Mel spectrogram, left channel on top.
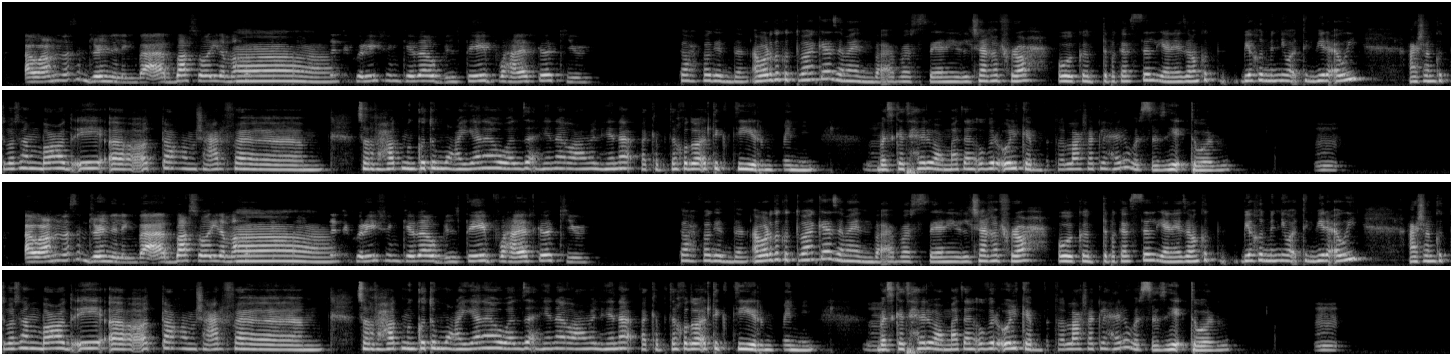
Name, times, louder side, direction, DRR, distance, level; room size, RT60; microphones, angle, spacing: voice 1, 0.2-2.5 3.5-5.9 23.1-23.4 27.6-27.8, right 3 dB, 45° right, 1.0 m, -21 dB
voice 2, 2.3-3.4 6.8-12.1 12.4-22.6 23.2-26.8, right 1 dB, 20° right, 0.9 m, -21 dB
9.5 x 9.2 x 7.9 m
head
